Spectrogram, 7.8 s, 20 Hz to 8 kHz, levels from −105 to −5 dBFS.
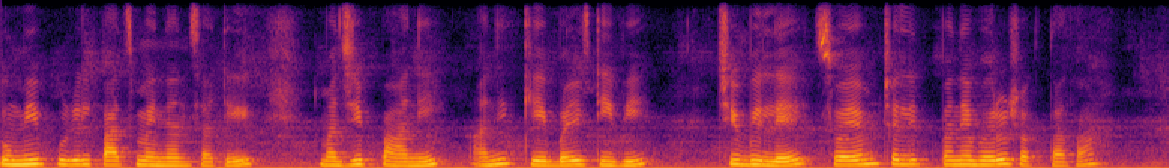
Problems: constant background noise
